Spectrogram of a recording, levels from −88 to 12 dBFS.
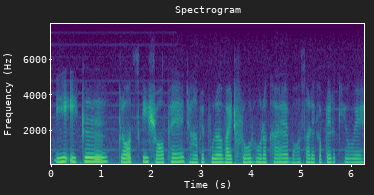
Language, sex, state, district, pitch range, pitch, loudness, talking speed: Hindi, female, Himachal Pradesh, Shimla, 200-225 Hz, 210 Hz, -17 LUFS, 190 wpm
